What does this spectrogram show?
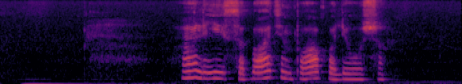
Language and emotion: Russian, sad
